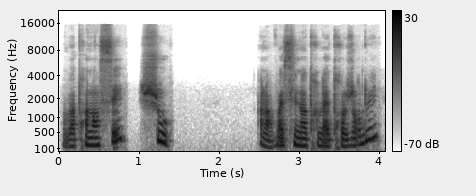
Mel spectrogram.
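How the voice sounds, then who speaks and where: A woman teaching an Arabic reading lesson in French, patiently repeating each syllable and word slowly for learners. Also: lowish voice, sing-song, creaky, darkish tone, husky. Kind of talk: slow spelled-out reading lesson.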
